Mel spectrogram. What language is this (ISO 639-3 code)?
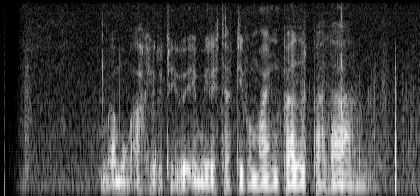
jav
